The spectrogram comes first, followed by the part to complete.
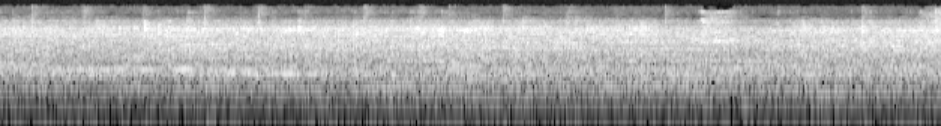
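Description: Steady murmur of a ballpark crowd in a baseball TV broadcast, heard through the television's speaker.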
